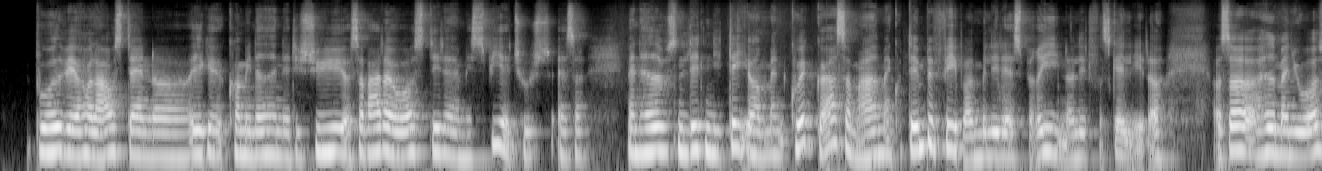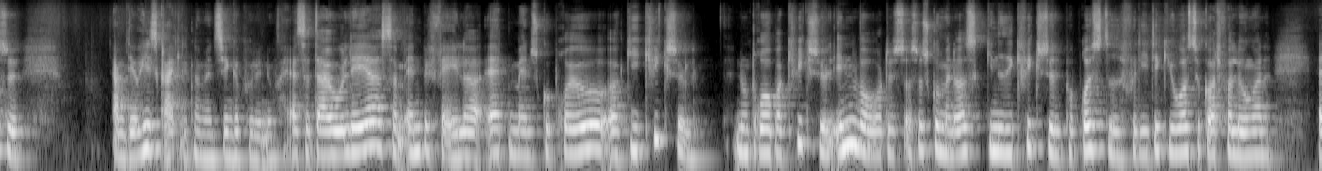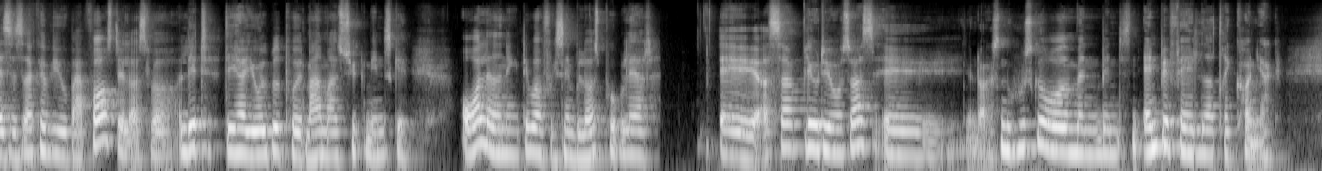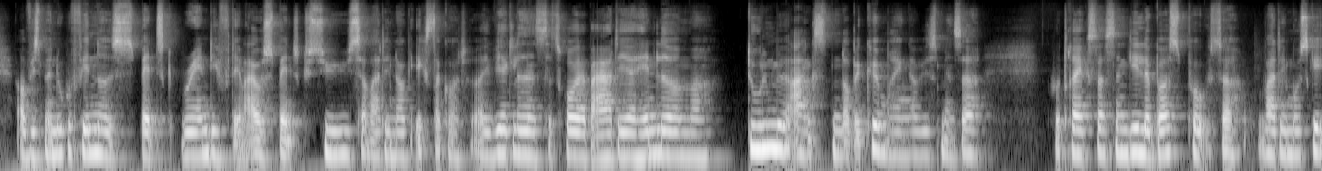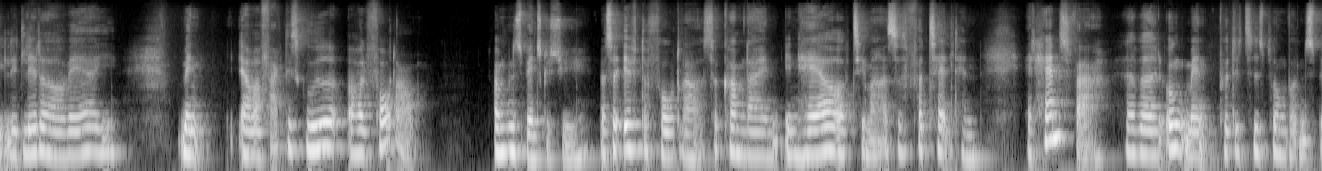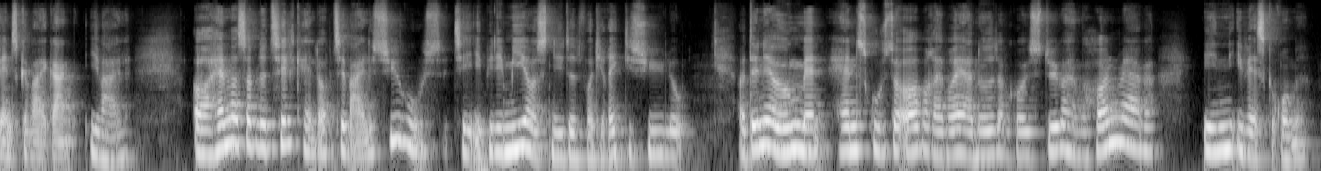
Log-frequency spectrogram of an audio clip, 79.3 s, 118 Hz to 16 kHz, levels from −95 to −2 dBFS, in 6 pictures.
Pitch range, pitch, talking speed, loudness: 185-215 Hz, 200 Hz, 220 wpm, -20 LUFS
